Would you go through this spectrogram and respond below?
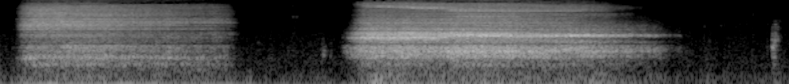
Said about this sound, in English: No matter where you are, let's now all settle in. Take a few deep breaths in through your nose and out through your mouth. And let yourself relax and feel calm.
